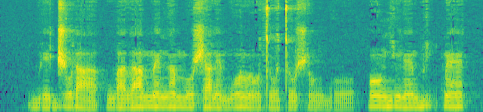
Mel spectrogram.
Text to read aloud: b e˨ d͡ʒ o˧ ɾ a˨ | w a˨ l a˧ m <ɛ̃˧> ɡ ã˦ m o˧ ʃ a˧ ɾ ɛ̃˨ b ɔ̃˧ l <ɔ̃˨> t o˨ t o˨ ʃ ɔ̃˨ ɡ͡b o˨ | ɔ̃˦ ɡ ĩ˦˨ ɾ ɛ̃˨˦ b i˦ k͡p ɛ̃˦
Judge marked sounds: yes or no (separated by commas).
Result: no, yes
